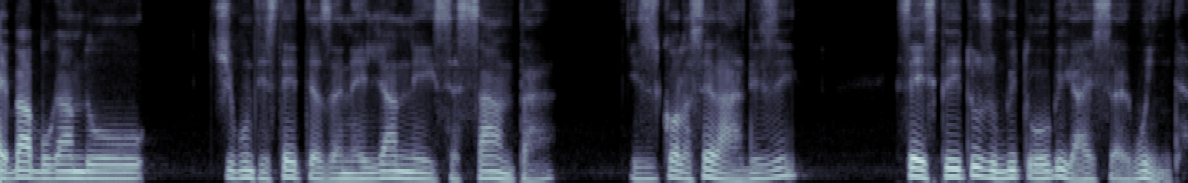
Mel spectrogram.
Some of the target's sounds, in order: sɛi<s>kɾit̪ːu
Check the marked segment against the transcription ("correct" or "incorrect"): correct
